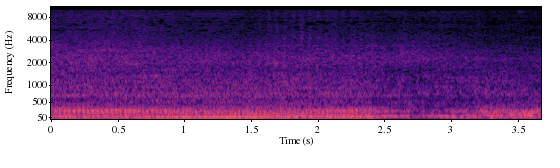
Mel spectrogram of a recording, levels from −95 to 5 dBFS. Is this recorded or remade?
recorded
